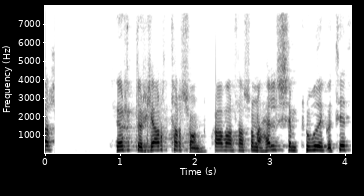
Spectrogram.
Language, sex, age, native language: Icelandic, male, 40-49, Icelandic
